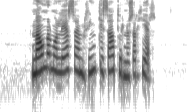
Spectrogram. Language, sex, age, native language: Icelandic, female, 30-39, Icelandic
